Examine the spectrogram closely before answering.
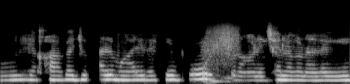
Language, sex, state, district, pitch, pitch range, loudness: Garhwali, female, Uttarakhand, Uttarkashi, 205 Hz, 195-215 Hz, -18 LUFS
